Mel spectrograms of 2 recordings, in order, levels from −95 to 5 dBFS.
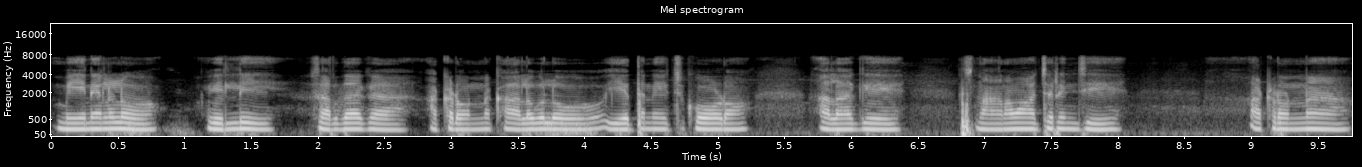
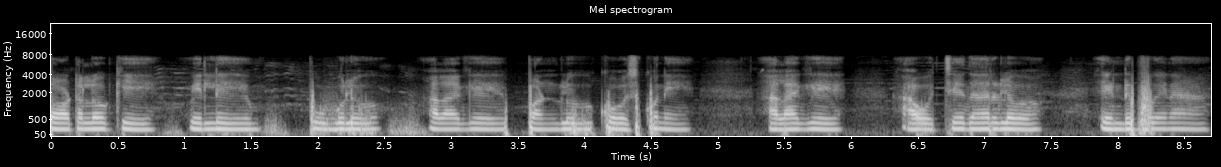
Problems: constant background noise, background conversations at intervals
